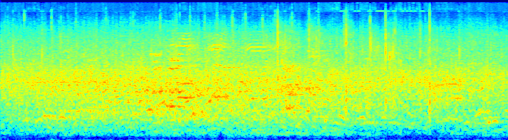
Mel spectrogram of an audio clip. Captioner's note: audience laughing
